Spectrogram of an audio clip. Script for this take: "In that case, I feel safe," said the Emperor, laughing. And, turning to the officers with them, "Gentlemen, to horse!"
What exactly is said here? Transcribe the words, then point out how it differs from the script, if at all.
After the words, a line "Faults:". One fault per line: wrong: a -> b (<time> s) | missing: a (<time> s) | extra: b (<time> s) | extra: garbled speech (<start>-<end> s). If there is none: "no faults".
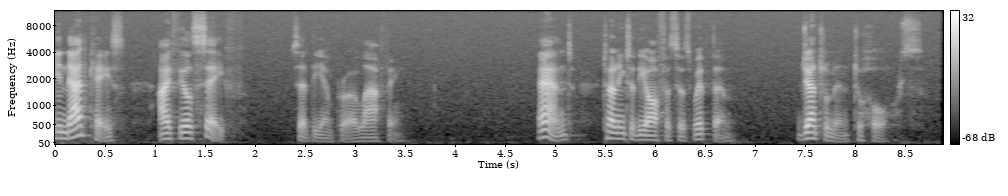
"In that case, I feel safe," said the Emperor, laughing. And, turning to the officers with them, "Gentlemen, to horse!"
Faults:
no faults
